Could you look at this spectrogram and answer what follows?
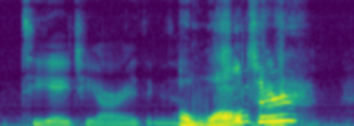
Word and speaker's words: Walther: WALTHER. I think. A Walter? Walther. There's an H in there. Yeah, Oh, there's an. It's just H in spelled like you have peanut butter in your mouth.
